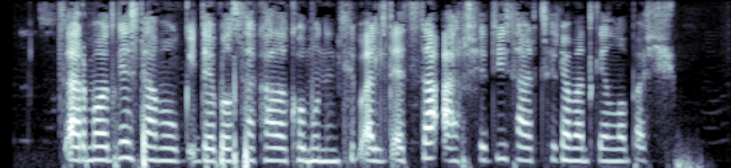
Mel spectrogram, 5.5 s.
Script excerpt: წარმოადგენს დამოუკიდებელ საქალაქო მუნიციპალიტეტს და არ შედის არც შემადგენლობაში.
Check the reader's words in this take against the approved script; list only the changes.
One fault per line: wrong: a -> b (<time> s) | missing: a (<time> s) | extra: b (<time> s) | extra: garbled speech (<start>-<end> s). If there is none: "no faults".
no faults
